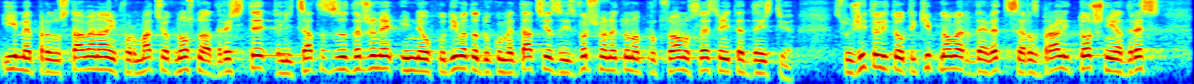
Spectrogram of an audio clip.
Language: Bulgarian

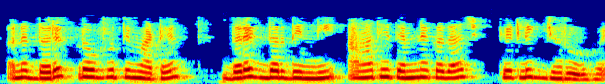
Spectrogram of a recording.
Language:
Gujarati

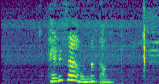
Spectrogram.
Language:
Divehi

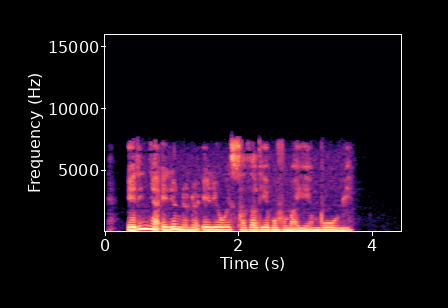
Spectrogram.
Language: Ganda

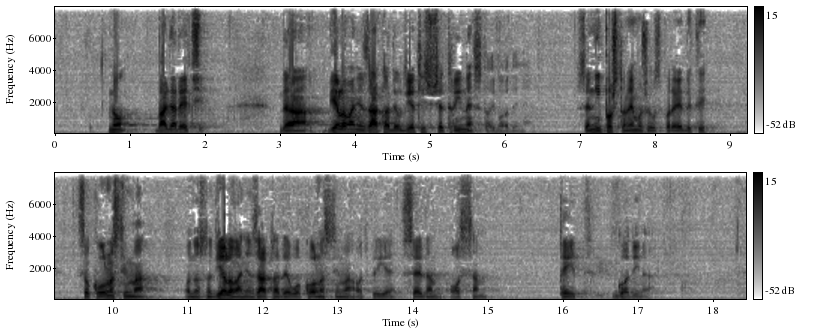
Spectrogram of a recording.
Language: Croatian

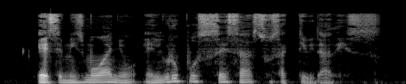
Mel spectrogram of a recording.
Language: Spanish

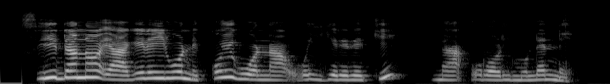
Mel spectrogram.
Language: Kikuyu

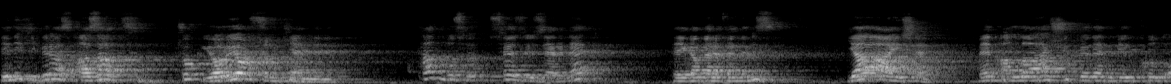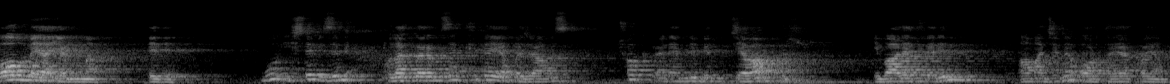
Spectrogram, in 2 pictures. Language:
Turkish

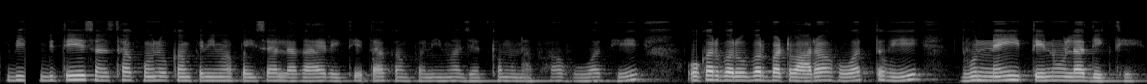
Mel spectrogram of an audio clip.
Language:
Chhattisgarhi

